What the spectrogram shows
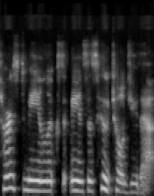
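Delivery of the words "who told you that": imitated angry voice. Retelling a mother stopping dead and turning: imitating an angry demand. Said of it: "Like that".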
